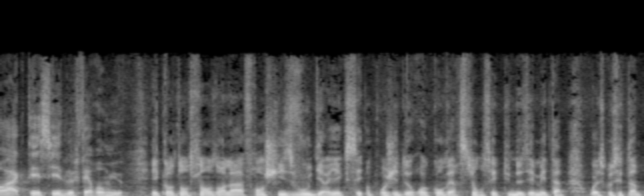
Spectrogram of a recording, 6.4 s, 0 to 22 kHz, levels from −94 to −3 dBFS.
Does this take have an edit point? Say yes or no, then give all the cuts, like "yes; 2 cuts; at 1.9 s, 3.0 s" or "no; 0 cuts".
yes; 1 cut; at 3.7 s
